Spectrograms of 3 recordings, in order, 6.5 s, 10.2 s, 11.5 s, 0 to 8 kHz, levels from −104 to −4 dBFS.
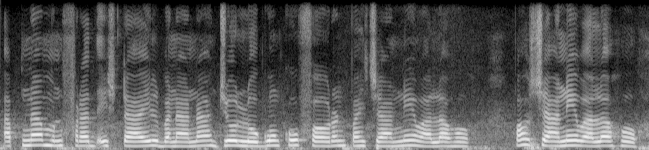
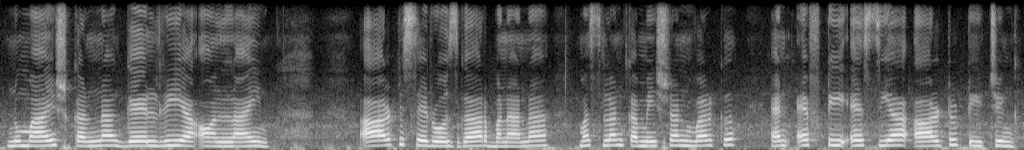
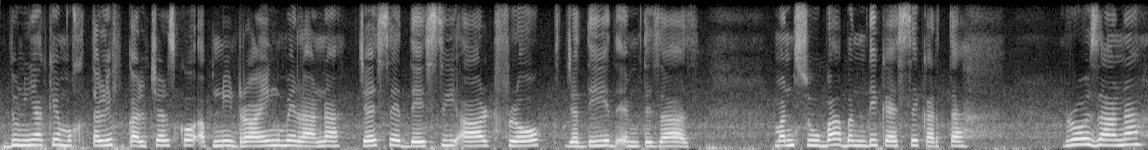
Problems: constant background noise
